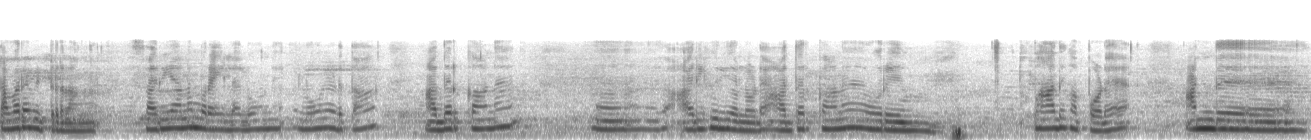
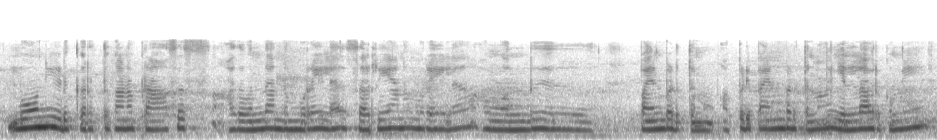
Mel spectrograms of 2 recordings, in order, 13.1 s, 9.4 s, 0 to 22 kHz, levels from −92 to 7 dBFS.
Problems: background sounds at intervals, continuous background conversations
